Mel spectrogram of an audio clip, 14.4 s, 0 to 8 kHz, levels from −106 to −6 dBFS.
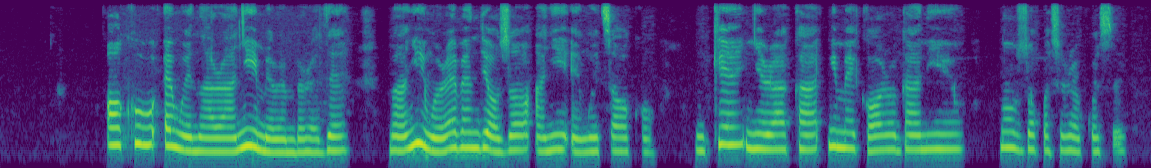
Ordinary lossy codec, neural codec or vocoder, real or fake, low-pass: none; none; real; 7.2 kHz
